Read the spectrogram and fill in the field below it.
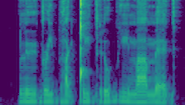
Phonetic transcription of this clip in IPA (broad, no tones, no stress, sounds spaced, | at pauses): l ʉː ɡ ɹ i bʱ a ɡ ǃ iː ɡ r u bʱ iː m aː m ɛ ɡ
